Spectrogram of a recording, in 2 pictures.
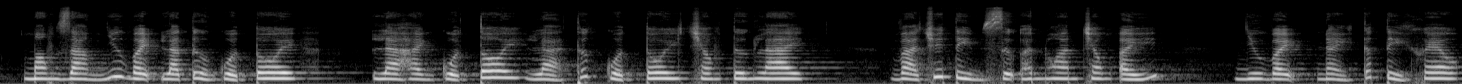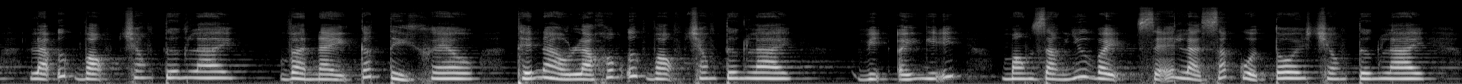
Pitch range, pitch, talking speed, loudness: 245-280 Hz, 265 Hz, 140 wpm, -17 LUFS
